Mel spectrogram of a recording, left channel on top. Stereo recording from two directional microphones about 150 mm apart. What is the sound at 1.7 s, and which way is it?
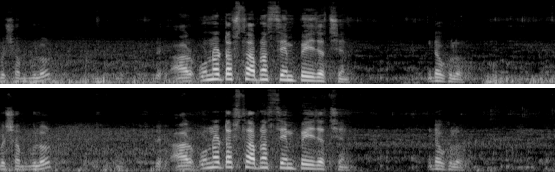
Speech, 20° left (ahead or behind).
